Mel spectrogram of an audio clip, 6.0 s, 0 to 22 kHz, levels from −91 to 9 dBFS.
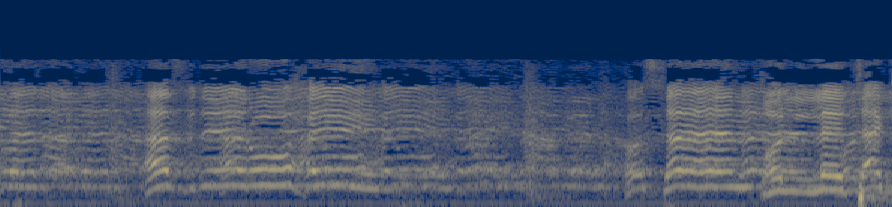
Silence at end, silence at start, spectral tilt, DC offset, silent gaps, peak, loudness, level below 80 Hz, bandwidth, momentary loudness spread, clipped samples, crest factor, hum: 0 s; 0 s; -4 dB/octave; under 0.1%; none; -8 dBFS; -26 LUFS; -52 dBFS; 8 kHz; 15 LU; under 0.1%; 20 dB; none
